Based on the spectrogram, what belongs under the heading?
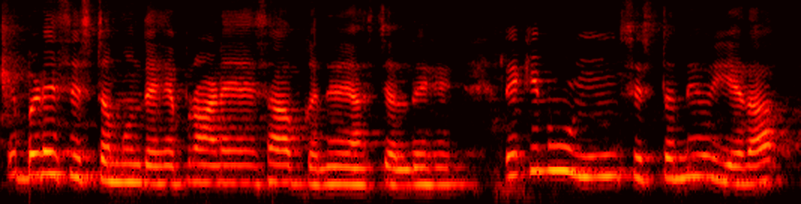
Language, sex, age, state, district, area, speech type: Dogri, female, 45-60, Jammu and Kashmir, Jammu, urban, spontaneous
